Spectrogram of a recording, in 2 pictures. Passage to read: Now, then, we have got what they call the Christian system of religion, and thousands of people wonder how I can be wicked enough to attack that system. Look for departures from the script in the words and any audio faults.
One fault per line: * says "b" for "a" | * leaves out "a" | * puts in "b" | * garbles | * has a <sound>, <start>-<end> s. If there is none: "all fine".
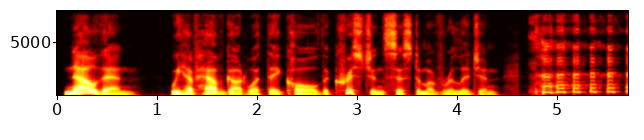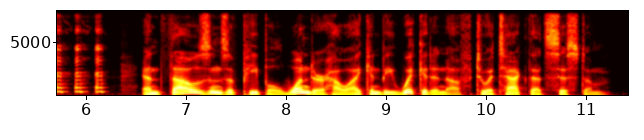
* puts in "have"
* has a laugh, 4.7-6.3 s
